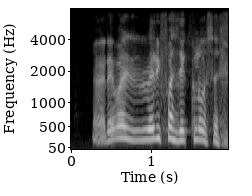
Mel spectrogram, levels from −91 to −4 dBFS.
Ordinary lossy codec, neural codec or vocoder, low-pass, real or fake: Opus, 24 kbps; none; 7.2 kHz; real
